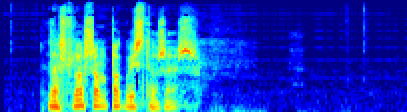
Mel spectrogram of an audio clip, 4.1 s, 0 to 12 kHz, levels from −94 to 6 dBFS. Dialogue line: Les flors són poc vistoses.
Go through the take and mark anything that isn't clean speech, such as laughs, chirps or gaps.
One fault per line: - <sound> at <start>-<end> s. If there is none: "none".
none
